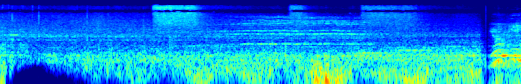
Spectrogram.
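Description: Hankyu electric train running through a station: a steady rumble, with a whine of several thin tones coming in about halfway through.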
